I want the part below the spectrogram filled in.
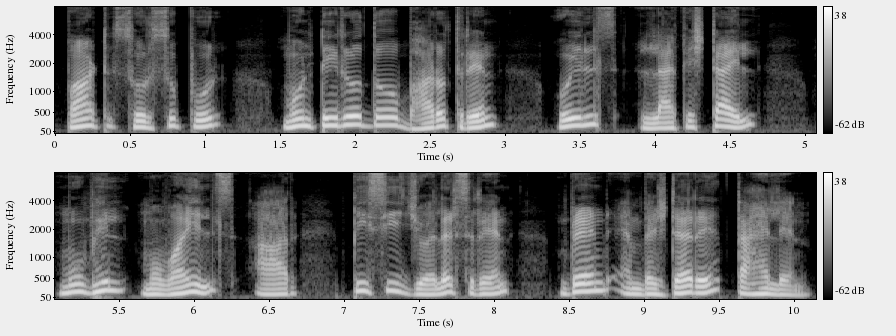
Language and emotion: Santali, neutral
